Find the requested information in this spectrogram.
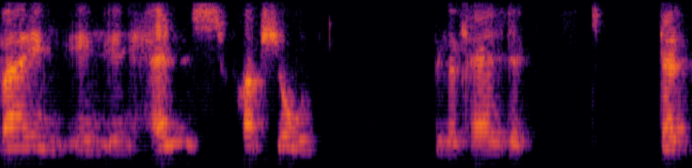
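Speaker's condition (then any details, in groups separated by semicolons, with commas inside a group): Parkinson's disease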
